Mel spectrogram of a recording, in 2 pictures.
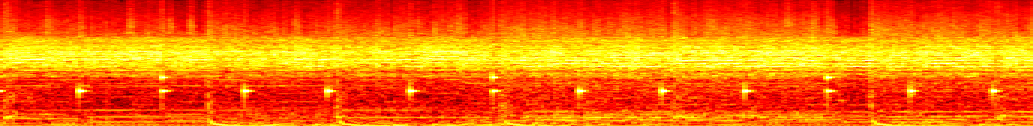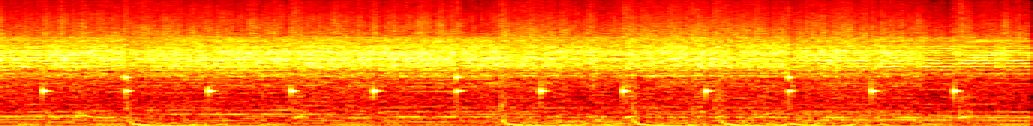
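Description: Electric guitar through a Big Muff-style fuzz pedal, playing held, heavily distorted chords. A metronome click ticks about two and a half times a second, with a higher tick on every fourth beat.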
